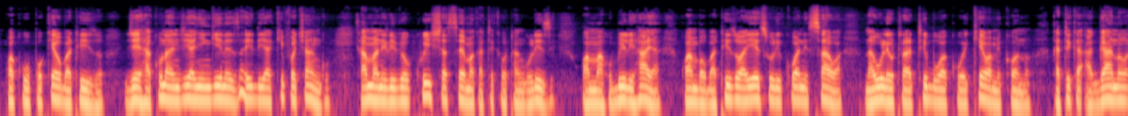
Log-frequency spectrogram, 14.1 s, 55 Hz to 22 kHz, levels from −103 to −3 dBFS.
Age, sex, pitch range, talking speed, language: 30-49, male, 105-125 Hz, 145 wpm, Swahili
